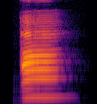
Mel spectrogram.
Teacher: the first tone is steady with a high pitch · The fourth tone falls sharply and quickly from a high pitch.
